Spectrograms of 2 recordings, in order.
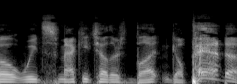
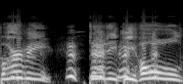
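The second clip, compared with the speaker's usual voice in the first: put-on small child voice, higher and louder; 10 dB louder than usual. Retelling what a small child learning to speak said: imitating a small child. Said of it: "when you were just learning to speak".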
